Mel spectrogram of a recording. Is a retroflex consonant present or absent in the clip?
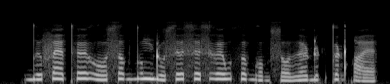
present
